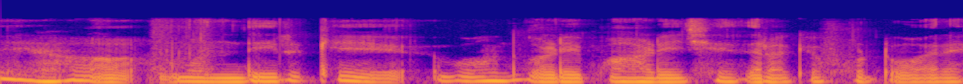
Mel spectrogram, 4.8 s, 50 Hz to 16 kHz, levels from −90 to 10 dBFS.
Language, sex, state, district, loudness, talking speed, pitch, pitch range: Chhattisgarhi, male, Chhattisgarh, Sarguja, -16 LUFS, 125 wpm, 130 Hz, 120-145 Hz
